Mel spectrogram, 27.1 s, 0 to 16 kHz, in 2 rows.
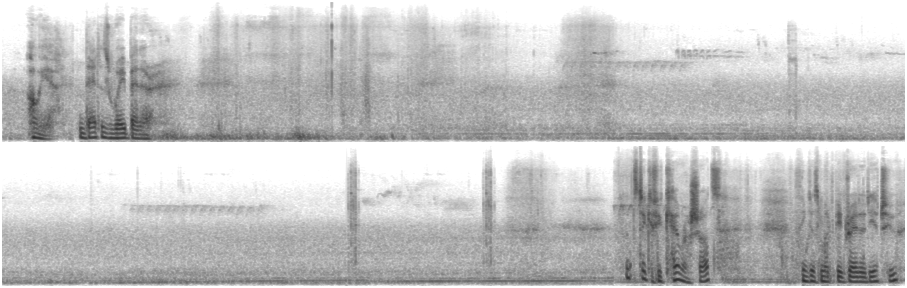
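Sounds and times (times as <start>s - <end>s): camera shutter clicks: 18.7s - 19.0s, 20.8s - 21.7s.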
